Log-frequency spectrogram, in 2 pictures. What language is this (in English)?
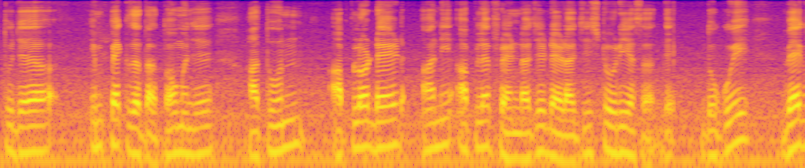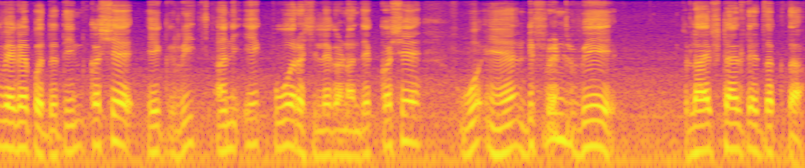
Konkani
